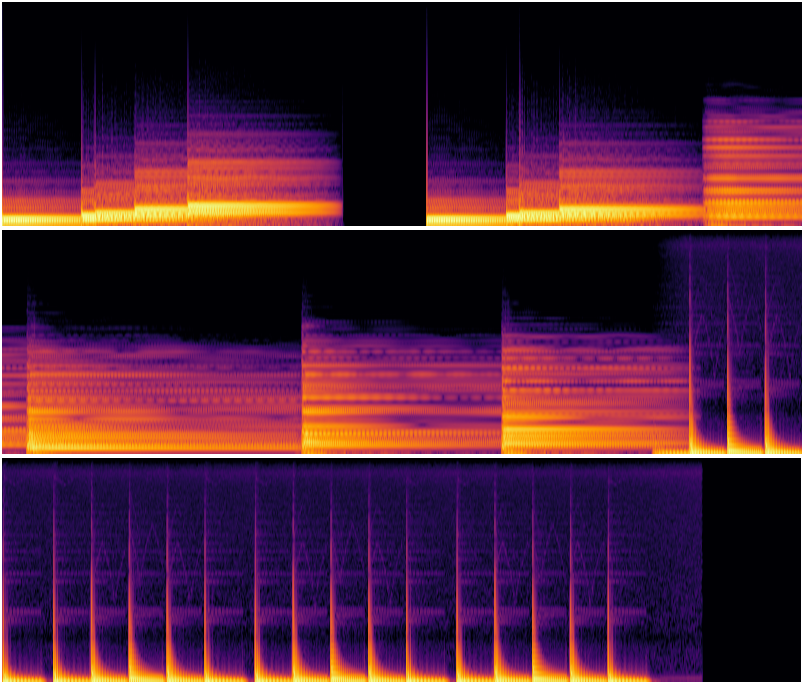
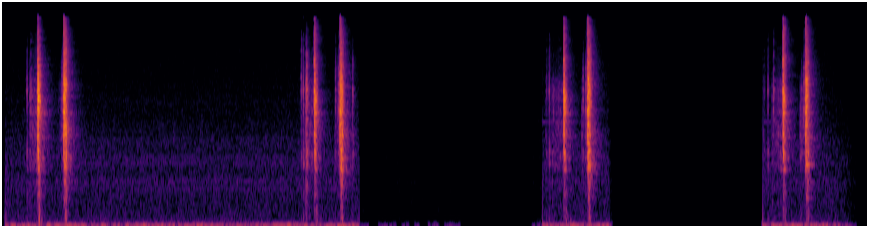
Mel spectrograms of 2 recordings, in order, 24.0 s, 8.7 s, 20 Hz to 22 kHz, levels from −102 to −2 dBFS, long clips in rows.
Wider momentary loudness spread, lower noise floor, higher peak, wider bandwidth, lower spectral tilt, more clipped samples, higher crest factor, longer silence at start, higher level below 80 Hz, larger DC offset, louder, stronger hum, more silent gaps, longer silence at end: first, 19 LU vs 6 LU; second, -63 dBFS vs -81 dBFS; first, 0 dBFS vs -6 dBFS; second, 2.6 kHz vs 16 kHz; first, -13 dB/octave vs 3 dB/octave; neither; second, 14 dB vs 34 dB; second, 0 s vs 0.35 s; first, -18 dBFS vs -62 dBFS; neither; first, -14 LUFS vs -31 LUFS; neither; second, 3.42-4.24 s vs 4.63-5.27 s, 6.11-7.59 s; first, 1.5 s vs 0.55 s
